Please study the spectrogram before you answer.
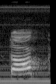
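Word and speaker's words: talk: और उसके बाद टॉक, के पहले आया तो भी साइलेंट हो गया।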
